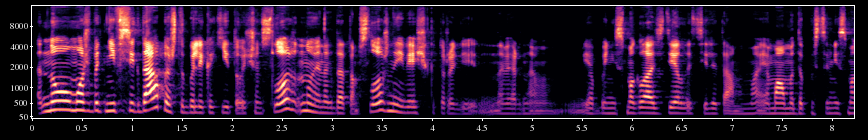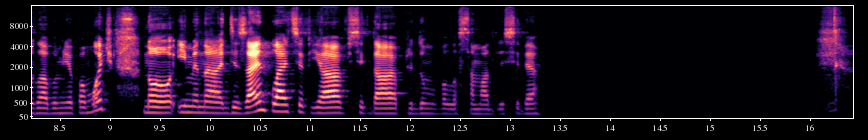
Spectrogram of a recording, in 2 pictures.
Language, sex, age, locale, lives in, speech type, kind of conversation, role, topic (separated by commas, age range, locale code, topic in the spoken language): Russian, female, 35-39, ru-RU, Spain, conversation, unstructured, none, Как ты видишь себя через десять лет?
